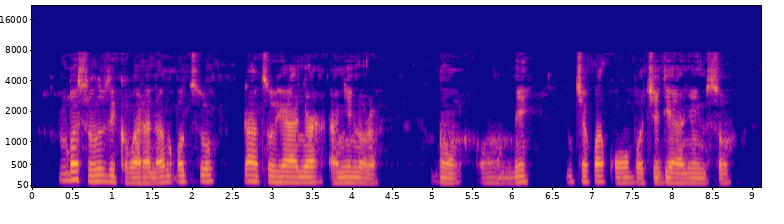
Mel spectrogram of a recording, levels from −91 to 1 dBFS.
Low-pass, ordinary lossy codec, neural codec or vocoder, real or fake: none; none; codec, 16 kHz, 4.8 kbps, FACodec; fake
